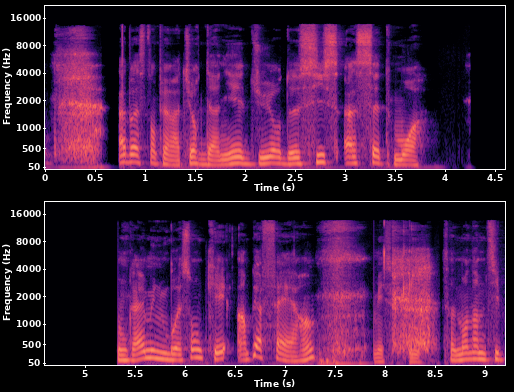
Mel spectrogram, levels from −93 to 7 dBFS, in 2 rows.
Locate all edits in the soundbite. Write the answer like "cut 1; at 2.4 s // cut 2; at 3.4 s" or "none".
cut 1; at 1.5 s // cut 2; at 5.4 s // cut 3; at 6.7 s // cut 4; at 8.1 s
